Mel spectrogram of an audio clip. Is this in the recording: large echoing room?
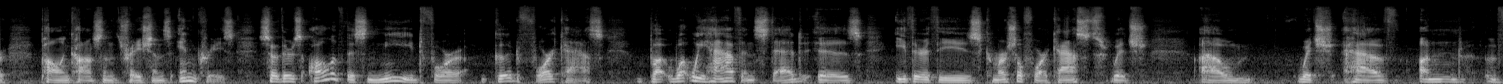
no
